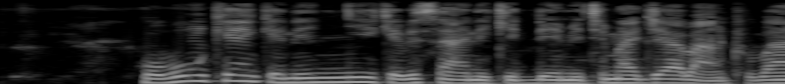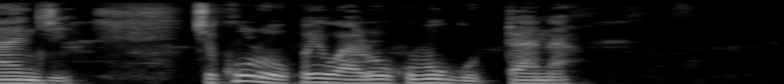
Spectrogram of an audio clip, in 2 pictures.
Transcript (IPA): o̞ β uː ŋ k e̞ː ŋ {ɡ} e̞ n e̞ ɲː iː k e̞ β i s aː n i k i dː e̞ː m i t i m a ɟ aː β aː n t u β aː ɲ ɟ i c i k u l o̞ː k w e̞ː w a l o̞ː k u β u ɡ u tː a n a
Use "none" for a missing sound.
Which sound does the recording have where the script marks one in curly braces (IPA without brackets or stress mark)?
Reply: k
